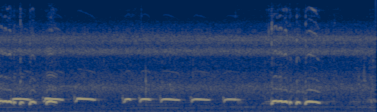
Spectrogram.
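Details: Local zebra dove sound for raising breeding drive in caged birds and luring others; a quick string of clear, slightly wavering coo notes, several per second, then a short rolling trill near the end, with constant low hiss.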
